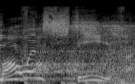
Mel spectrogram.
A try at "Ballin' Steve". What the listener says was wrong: But you have to say it with a lot of emphasis. You have to go Steve. Yeah, you can't just can't say Steve without the emphasis.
